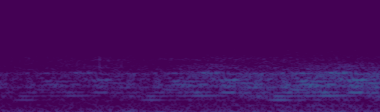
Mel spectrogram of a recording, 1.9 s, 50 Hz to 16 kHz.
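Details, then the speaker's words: Brand-new Yamaha DZR15 powered speaker, about two months old, gain at 12 o'clock, fed by XLR from a Yamaha mixer with nothing playing: low hum and rough repeating buzz slowly swelling, louder from the front; electrical interference suspected, source unclear. "so I'm just going to turn on this link in here there's a very Audible repeating sound"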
